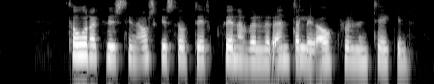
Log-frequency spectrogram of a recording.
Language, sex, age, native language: Icelandic, male, 11, Icelandic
